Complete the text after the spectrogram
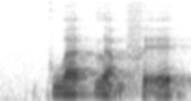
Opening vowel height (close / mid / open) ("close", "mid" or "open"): open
